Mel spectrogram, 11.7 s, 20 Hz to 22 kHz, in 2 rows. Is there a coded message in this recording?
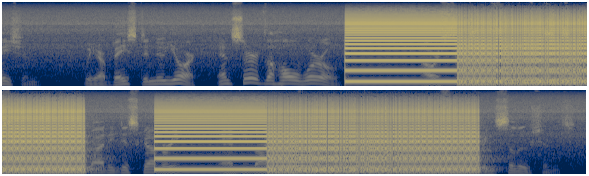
Yes: POCSAG pager data (512 baud) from 3.4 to 10.6 s, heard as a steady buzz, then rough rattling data, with speech in English.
